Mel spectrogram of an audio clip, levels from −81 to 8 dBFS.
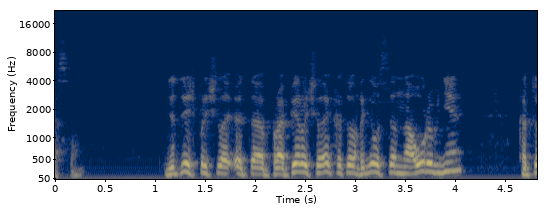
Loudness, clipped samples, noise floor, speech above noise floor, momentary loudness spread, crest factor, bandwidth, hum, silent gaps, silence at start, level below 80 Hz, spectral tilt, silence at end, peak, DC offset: -22 LUFS; under 0.1%; -56 dBFS; 34 dB; 10 LU; 16 dB; 6.4 kHz; 50 Hz at -50 dBFS; none; 0 s; -54 dBFS; -10 dB/octave; 0 s; -6 dBFS; under 0.1%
